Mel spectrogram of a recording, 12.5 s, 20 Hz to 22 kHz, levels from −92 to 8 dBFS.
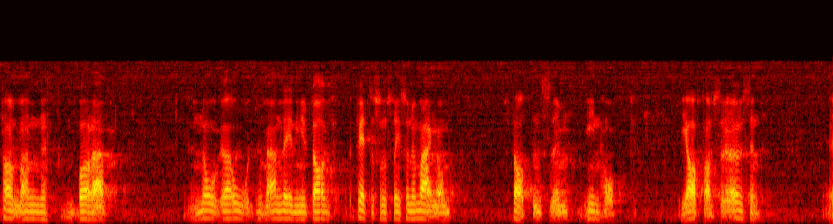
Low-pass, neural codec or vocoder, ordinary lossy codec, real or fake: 7.2 kHz; vocoder, 22.05 kHz, 80 mel bands, HiFi-GAN; AAC, 48 kbps; fake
